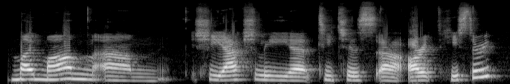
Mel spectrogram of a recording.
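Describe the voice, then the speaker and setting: A woman speaks at a very slow pace with fairly even intonation, in a very clean recording with a silent background. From Spain, Barcelona. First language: Spanish. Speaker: client success manager, civil engineer. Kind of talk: career interview testimony. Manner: frequent fillers and hesitations.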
